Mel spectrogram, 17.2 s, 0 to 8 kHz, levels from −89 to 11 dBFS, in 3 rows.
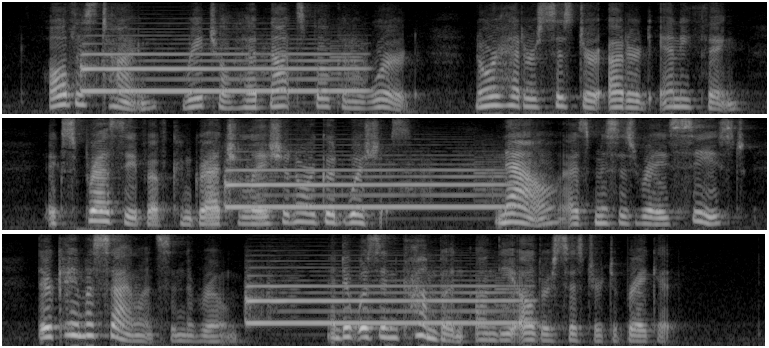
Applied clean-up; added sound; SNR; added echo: none; Trumpet; 0 dB; none.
